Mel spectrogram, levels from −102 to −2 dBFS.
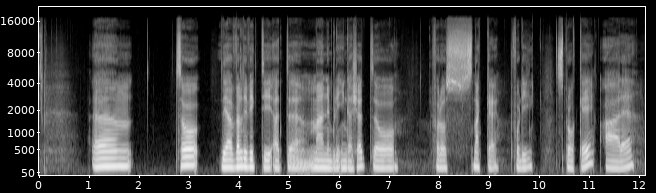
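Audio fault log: No faults detected in this speech recording.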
